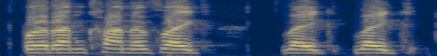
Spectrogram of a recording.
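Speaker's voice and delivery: ordinary talk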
